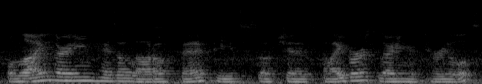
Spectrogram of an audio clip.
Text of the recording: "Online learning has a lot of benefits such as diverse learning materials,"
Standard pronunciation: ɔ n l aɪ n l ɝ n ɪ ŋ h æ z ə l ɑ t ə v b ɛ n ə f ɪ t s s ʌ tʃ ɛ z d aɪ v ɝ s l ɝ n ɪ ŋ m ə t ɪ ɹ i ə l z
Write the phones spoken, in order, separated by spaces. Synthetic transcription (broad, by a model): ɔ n l aɪ n l ɝ n ɪ ŋ h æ z ə l ɑ t ə v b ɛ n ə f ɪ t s s ʌ tʃ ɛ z d aɪ v ɝ s l ɝ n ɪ ŋ m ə t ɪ ɹ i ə l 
